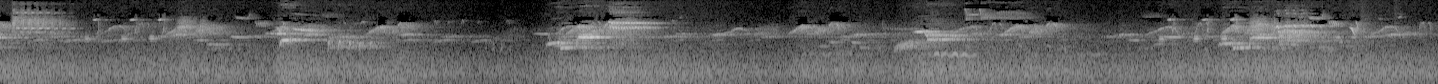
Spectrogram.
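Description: Small songbirds chirping and twittering, a busy run of short high notes and trills, loudest about six seconds in.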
